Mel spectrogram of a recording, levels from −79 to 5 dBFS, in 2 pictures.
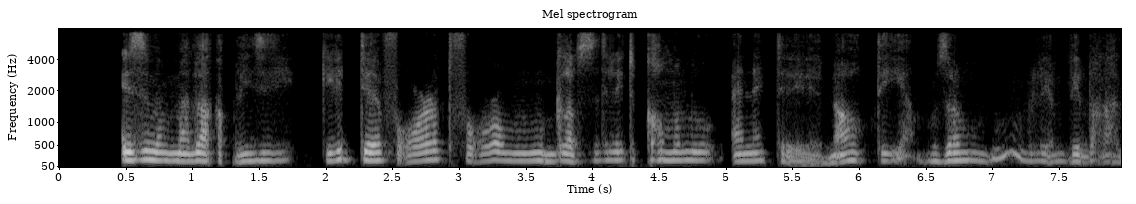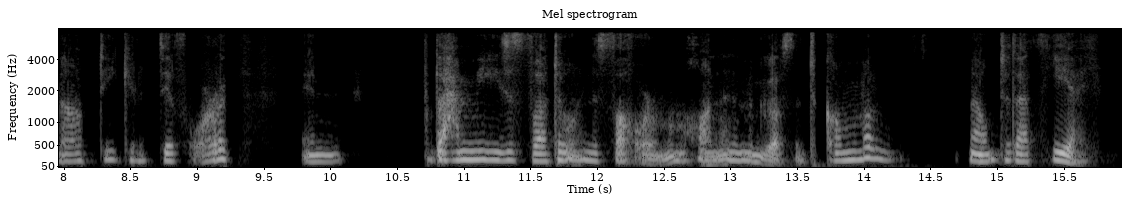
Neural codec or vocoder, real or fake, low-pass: codec, 16 kHz in and 24 kHz out, 0.4 kbps, LongCat-Audio-Codec, fine tuned four codebook decoder; fake; 7.2 kHz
